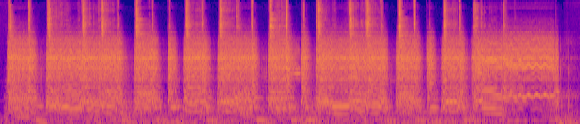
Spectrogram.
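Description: A distorted electric guitar chugs a tight palm-muted riff, with sharp accented chords cutting through the steady chugging rhythm; loud and continuous.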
